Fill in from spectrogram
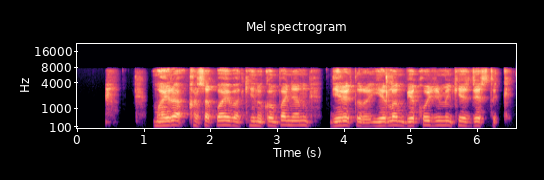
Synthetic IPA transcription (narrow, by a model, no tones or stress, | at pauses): mɑjɾɑqʰɑɾsɑq̚bɑje̞vɑkʲʰino̞kʰo̞mpanʲijanəɴ | d̪ijɾʲe̞k̚t̪o̞ɾəje̞ɾlˠɑnbe̞kʰːo̞ʒime̞ŋkʲʰe̞zd̪e̞st̪ɪk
